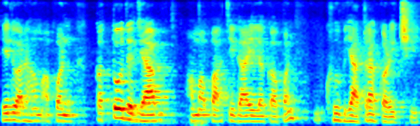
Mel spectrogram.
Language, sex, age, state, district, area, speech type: Maithili, male, 18-30, Bihar, Madhubani, rural, spontaneous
